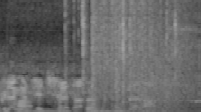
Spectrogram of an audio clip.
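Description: A rifle fires a loud shot.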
